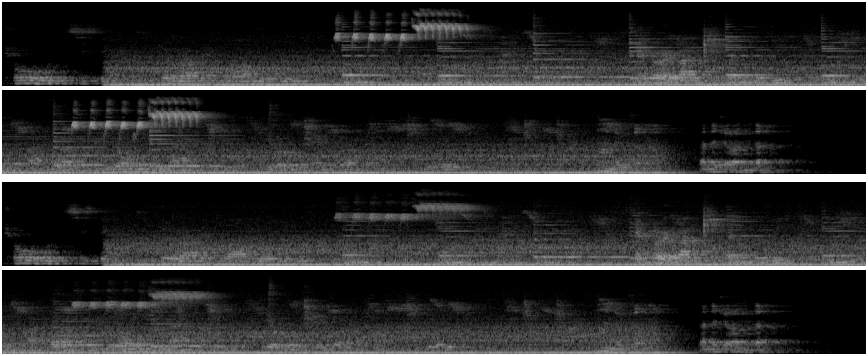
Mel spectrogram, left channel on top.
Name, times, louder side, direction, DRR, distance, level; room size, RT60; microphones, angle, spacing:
voice 1, 0.0-3.4 3.7-4.2 6.3-13.5, right 1 dB, 75° right, -10 dB, 2.0 m, -39 dB
sound 1, 1.0-15.2, equal, 30° right, 1.2 m, -35 dB
sound 2, 3.3-4.7 9.3-10.7, left 8 dB, 40° left, 0.4 m, -30 dB
sound 3, 3.4-11.1, left 2 dB, 90° left, 0.8 m, -39 dB
voice 2, 4.8-5.2 9.6-9.8 14.6-15.1 15.6-16.2, left 1 dB, 10° right, -2 dB, 1.1 m, -40 dB
11.5 x 6.0 x 2.7 m, 1.1 s
head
